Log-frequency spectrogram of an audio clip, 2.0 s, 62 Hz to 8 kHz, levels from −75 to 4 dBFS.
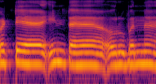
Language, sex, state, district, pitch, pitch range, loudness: Rajasthani, male, Rajasthan, Nagaur, 195 Hz, 190-205 Hz, -14 LUFS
